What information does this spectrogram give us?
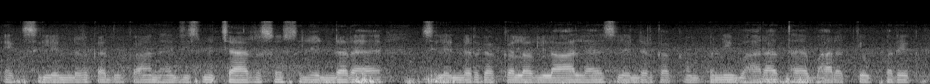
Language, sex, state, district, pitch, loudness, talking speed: Hindi, male, Bihar, West Champaran, 105 Hz, -19 LUFS, 155 wpm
